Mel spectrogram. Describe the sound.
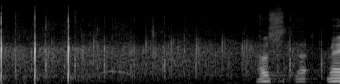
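A church audience applauds as a clap offering to the Lord after worship, with a dense, steady wash of many hands clapping and a couple of sharp louder claps early on, then a voice begins speaking over the fading applause.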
